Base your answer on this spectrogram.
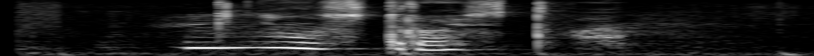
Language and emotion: Russian, sad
